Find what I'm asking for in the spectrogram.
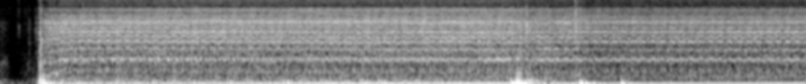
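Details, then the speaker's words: Engine cranking test after a part was changed: the starter catches, then holds a steady whirring drone as the engine spins over evenly, with a few clunks; the engine is turning. Oil leaked afterward from a gasket needing replacement. "That doesn't sound like the engine's turning. There we go. It is turning."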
